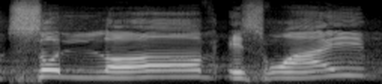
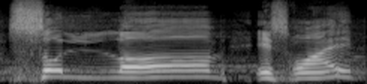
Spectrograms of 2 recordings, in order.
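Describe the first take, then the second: First: "So" stretched and punched, whole line slow; preacher drilling the word "So" into the church, slow, loud; stress on so. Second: So drawn out slowly, leaning on "So"; slow and loud, hammer the word "So"; preacher underlining "So" for the church, slow and emphatic; stress on so. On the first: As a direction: slowly lean hard on "So". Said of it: "Look at that word, so". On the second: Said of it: "Underline that word, so". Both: Shown as a demonstration.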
